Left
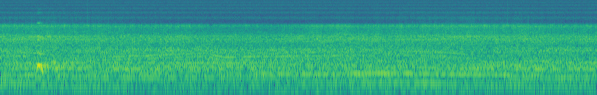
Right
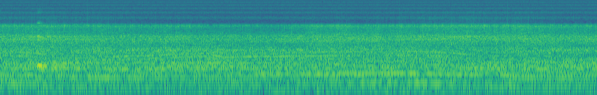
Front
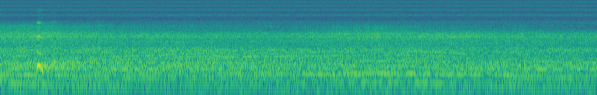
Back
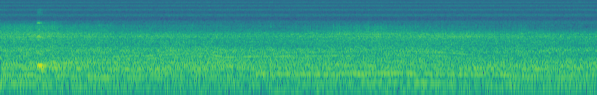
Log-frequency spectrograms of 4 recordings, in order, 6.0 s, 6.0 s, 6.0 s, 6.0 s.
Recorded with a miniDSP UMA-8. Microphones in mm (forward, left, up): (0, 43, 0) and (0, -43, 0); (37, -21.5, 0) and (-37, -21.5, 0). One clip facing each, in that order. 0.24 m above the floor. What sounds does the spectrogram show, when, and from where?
0.4 s a giggle: 65° left, 0.7 m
